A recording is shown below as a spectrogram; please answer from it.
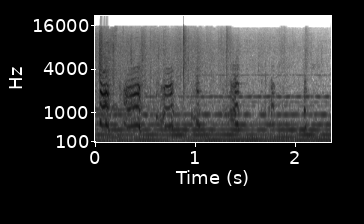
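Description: A man's high, warbling cackle of laughter in quick bursts through the first second and a half, over steady background music.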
